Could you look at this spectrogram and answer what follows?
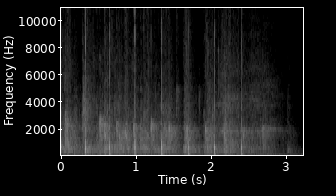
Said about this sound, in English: And so let's just give God a round of applause for that as well.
